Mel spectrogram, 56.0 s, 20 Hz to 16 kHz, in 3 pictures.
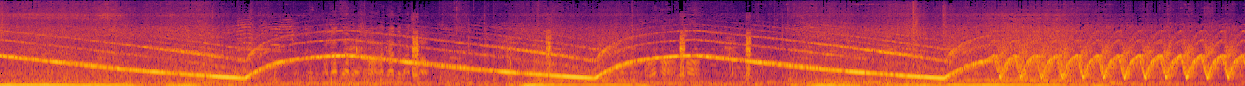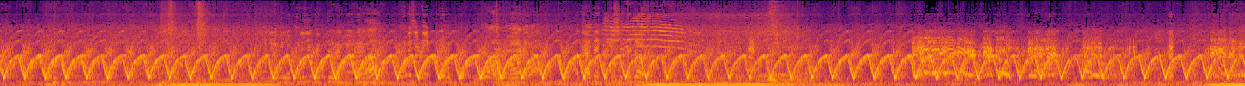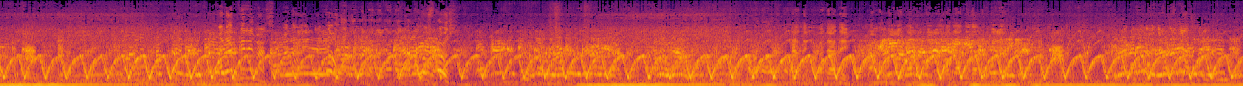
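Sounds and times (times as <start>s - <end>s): emergency siren wailing and yelping: 0.0s - 56.0s
vehicle engine rumble: 0.0s - 56.0s.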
